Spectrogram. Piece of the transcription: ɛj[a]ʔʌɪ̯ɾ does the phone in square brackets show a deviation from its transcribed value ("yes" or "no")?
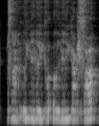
yes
